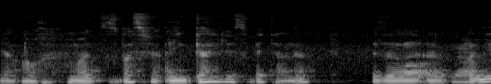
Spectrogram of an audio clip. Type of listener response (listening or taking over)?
listening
